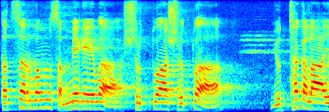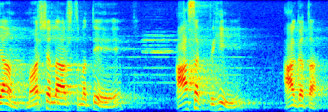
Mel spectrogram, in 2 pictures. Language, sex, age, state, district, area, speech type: Sanskrit, male, 18-30, Kerala, Kasaragod, rural, spontaneous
